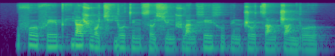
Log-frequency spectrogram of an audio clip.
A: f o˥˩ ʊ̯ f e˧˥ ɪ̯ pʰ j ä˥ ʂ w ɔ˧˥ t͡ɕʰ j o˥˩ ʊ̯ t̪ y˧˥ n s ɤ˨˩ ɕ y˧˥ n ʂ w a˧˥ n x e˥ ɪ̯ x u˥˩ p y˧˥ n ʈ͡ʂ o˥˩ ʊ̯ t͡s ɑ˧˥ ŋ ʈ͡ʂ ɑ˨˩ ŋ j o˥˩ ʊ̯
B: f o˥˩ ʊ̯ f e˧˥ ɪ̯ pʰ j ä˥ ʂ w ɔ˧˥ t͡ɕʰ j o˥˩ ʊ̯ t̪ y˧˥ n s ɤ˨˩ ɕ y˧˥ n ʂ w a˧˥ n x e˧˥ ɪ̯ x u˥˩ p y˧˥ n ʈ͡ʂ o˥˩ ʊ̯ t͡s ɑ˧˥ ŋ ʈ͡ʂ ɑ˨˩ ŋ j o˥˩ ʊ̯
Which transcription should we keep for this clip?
A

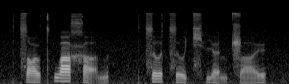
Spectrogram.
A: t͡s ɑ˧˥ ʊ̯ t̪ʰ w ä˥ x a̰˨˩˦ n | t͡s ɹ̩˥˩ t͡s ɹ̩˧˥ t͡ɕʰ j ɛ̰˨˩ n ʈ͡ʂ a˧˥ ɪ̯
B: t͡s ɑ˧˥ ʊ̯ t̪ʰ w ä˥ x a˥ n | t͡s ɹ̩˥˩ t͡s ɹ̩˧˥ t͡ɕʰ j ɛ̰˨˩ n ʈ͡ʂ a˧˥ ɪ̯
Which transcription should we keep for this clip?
A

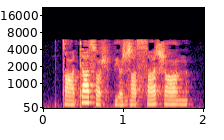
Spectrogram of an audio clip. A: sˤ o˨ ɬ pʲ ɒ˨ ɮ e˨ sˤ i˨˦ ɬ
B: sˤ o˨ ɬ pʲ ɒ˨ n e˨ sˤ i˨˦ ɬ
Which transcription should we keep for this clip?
A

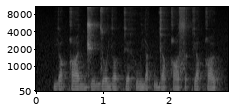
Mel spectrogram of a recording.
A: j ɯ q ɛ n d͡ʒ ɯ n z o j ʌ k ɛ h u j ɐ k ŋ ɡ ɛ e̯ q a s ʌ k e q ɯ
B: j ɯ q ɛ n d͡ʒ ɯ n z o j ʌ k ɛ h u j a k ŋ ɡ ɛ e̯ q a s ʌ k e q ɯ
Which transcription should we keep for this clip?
B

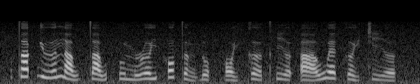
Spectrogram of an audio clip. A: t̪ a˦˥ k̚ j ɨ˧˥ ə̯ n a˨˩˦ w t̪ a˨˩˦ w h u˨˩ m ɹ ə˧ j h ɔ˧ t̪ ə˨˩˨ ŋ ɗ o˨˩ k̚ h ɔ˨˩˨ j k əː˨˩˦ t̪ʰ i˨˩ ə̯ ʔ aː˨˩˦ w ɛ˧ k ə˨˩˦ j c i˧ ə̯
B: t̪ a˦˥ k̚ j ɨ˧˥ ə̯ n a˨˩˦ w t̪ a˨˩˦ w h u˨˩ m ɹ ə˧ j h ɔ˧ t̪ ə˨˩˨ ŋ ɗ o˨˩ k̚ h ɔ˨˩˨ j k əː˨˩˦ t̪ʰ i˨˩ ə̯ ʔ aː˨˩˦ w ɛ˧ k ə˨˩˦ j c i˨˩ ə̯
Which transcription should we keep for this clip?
B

